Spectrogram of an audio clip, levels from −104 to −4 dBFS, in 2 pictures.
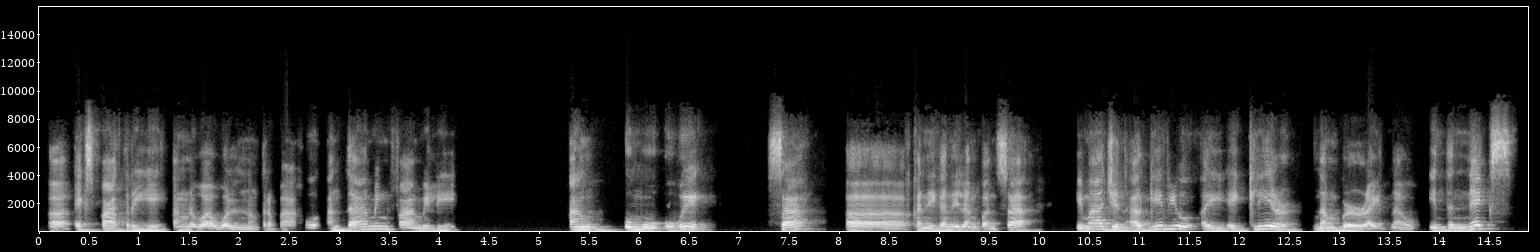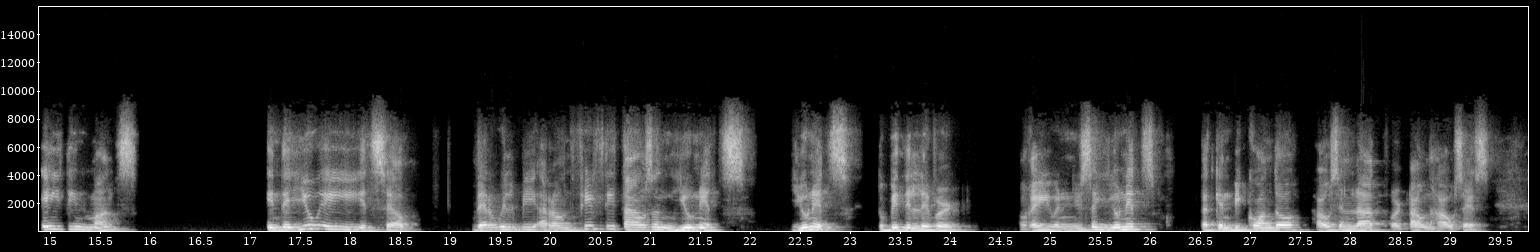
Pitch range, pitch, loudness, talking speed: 135-180 Hz, 155 Hz, -20 LUFS, 120 wpm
